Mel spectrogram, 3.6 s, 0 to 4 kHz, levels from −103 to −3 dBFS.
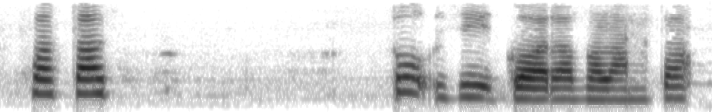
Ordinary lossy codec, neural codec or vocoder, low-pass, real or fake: AAC, 24 kbps; codec, 32 kHz, 1.9 kbps, SNAC; 3.6 kHz; fake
